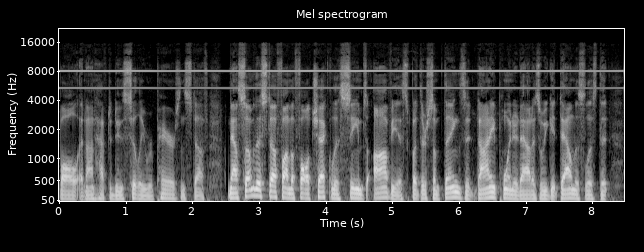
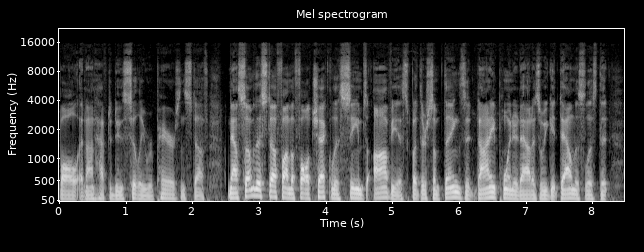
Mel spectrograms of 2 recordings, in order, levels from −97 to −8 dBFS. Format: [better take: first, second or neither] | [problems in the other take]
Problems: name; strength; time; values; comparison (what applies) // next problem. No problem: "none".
second | high-pitched whine; loud; throughout; 8 kHz, 8 dB below the speech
